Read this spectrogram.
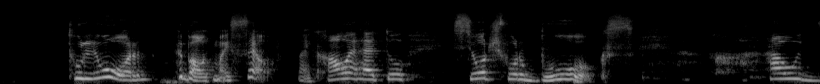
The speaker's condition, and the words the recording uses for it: Stuttering. And when I started thinking, okay, from time to time, I do speak with flow.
